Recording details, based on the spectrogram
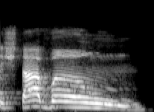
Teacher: O AM no final da palavra não é dígrafo, é ditongo. Você produz um som de AU.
